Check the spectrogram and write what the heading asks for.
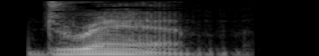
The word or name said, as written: dram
